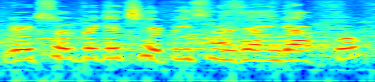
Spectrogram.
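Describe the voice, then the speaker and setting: Crowd noise fills this low-quality phone clip of an outdoor wholesale market tour. The woman, a shopping vlogger, talks fast and flatly in a voice on the high side while she discusses prices with viewers and bargains with sellers.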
